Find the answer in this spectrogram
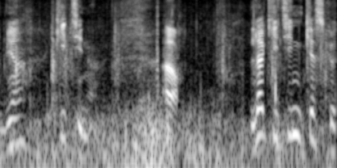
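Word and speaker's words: chitine: c'est un qui s'écrit shitine mais ça se prononce bien qui tin alors la quétine qu'est-ce que c'est la kitting qu'est-ce que c'est en fait c'est ce qu'on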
